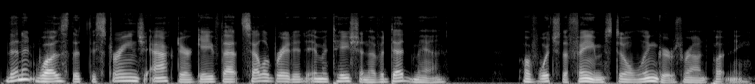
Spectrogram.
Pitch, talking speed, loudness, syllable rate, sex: 130 Hz, 185 wpm, -18 LUFS, 4.9 syllables/s, male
